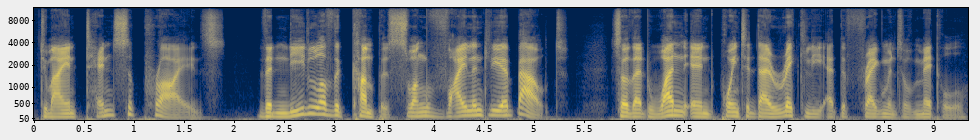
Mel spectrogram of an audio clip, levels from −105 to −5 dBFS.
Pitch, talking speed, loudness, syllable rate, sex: 110 Hz, 150 wpm, -22 LUFS, 4.5 syllables/s, male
